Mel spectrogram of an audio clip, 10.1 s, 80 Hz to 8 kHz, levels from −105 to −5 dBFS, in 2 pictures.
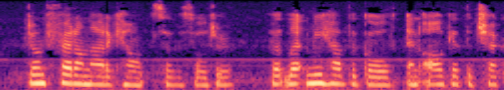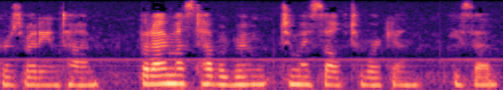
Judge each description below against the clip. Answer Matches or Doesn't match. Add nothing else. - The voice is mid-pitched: Doesn't match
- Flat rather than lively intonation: Matches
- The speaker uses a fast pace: Matches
